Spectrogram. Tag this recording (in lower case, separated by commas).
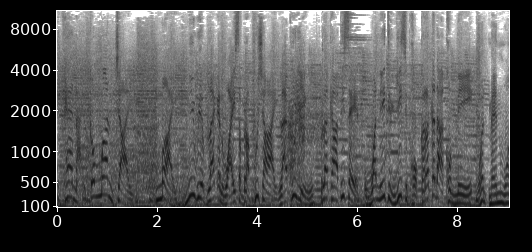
speech, music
